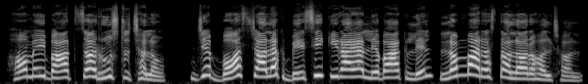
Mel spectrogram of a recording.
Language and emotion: Maithili, angry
